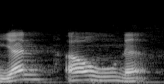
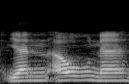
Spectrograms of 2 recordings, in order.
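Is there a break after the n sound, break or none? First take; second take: break; none. First: It is said with a break after the n. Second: It is said joined, with no break. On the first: The speaker calls it wrong. "Jangan yan auna" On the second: The speaker calls it right. "Kalau yang ini jangan dikasih jeda ya"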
